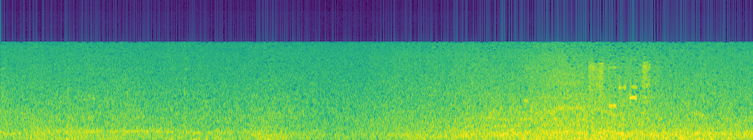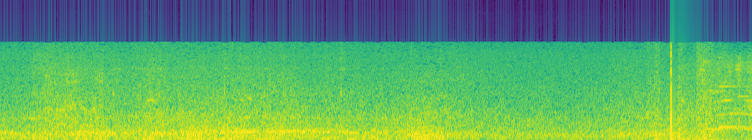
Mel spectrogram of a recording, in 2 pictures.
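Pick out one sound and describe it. Wind rushes steadily past during a glide through the air.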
